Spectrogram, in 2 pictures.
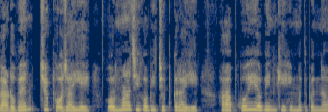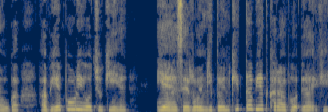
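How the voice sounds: A cartoonish character voice with a dark, mellow tone, vocal fry and ordinary pitch variation, spoken at a slow pace.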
